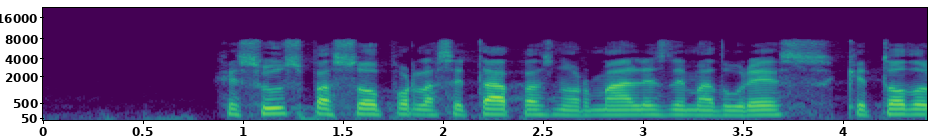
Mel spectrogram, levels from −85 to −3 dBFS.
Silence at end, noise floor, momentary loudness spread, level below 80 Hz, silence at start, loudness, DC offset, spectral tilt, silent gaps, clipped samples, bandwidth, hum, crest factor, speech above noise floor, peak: 0 s; -63 dBFS; 9 LU; -60 dBFS; 0.9 s; -26 LUFS; under 0.1%; -5 dB/octave; none; under 0.1%; 8.2 kHz; none; 20 dB; 37 dB; -8 dBFS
